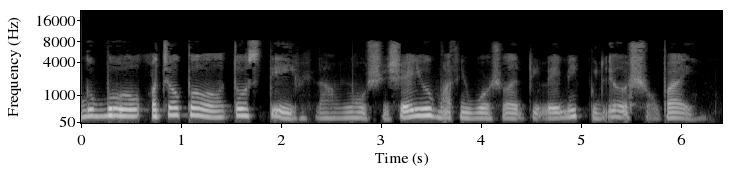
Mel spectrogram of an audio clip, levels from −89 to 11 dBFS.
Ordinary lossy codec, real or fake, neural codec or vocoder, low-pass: MP3, 32 kbps; fake; codec, 24 kHz, 0.9 kbps, WavTokenizer, small release; 10.8 kHz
